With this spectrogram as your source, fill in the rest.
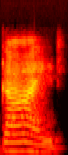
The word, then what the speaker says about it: guide: sure exactly the same sound guide what greet guide alright we don't ever say GU GU okay so you can know that that's eliminated from your pronunciation now guide quite right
